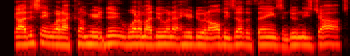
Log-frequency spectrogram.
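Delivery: ordinary delivery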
